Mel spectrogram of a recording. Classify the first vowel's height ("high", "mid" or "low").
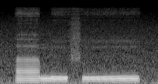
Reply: low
